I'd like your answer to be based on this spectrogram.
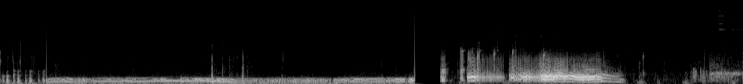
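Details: Three girls' stomachs growling from hunger in an elevator, staged for entertainment: a long low rumbling gurgle, then a louder squeaky growl. Stomach growling (borborygmi).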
